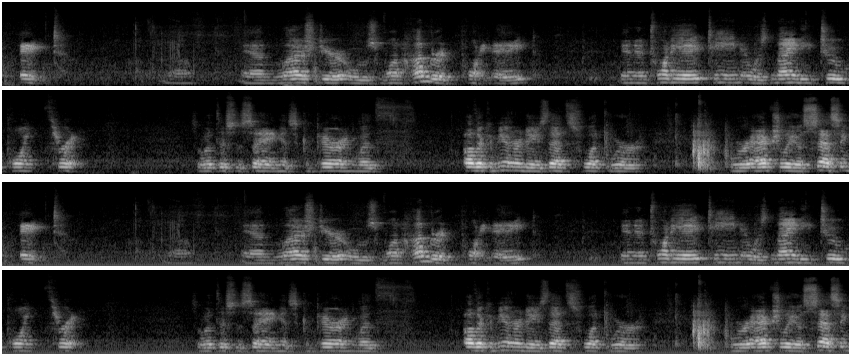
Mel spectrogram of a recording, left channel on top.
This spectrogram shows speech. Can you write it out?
And last year it was 100.8, and in 2018 it was 92.3. So what this is saying is comparing with other communities, that's what we're actually assessing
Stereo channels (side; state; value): right; noise; hum, 24 dB below the sound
